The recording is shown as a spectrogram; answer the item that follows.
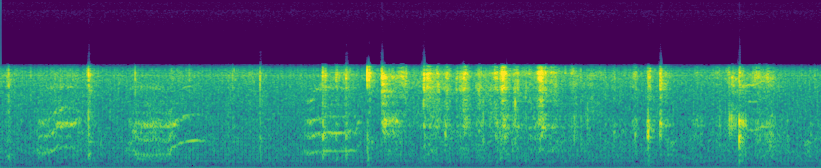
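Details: Bengal cat mother talking to her kitten: soft, curving chirps and short trilled calls rising and falling, several in a row, mixed with sharp clicks and thumps from movement nearby.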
